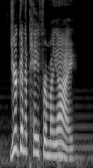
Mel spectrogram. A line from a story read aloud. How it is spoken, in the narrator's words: he barked through gritted teeth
